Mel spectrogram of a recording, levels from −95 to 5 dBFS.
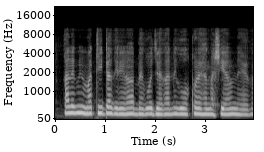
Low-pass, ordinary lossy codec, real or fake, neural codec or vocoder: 9.9 kHz; none; fake; codec, 44.1 kHz, 1.7 kbps, Pupu-Codec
